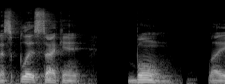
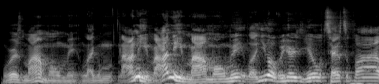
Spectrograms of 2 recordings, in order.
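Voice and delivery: mock indignant griping, building louder and higher; imitated complainers; 3 semitones higher, 4 dB louder than usual. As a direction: act out a jealous doubter demanding their turn. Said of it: "a lot of people say that stuff".

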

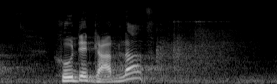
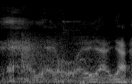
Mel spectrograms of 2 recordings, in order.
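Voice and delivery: congregation murmuring; 7 semitones lower, 16 dB quieter than usual. Retold or imitated.

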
